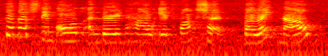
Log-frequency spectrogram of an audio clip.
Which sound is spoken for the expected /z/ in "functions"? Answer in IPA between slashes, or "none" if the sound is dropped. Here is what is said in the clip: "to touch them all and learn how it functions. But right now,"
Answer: none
